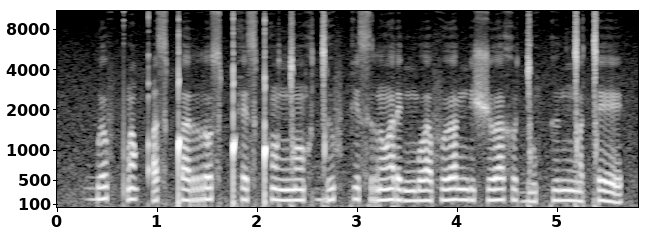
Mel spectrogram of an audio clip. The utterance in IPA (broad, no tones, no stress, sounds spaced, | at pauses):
ɡ͡b ɵ f pʼ ũ qʼ ɨ s ǃ ɐ r o s ǃʰ e s ǃʰ õ ŋ͡ǀ õ x ɡ͡ǀ ɨ f k i s r õ ɐ̯ ɾ e ŋ͡m o ɐ̯ f ɵ ɐ̯ ŋ i ʃ ɵ ɐ̯ x ɵ ɡ͡ǀ ũ f k ɨ ŋ ŋ͡ǀ ɐ ǀ e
